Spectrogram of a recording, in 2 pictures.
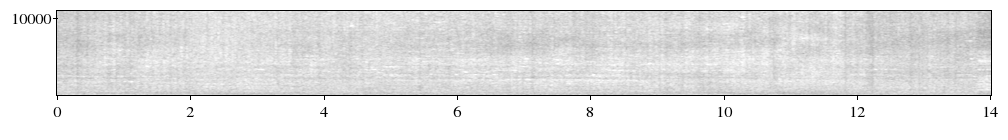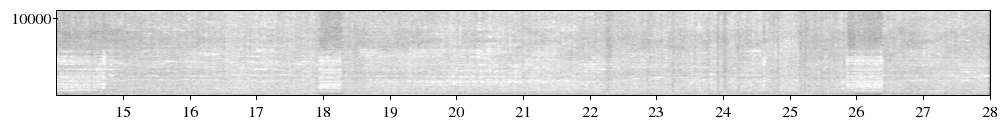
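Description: CSX double-stack container freight train rolling steadily past at speed, a continuous rumble and clatter of wheels on rail mixed with the hiss of heavy rain. A few short, sharper rattles stand out near the middle and toward the end.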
